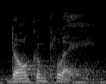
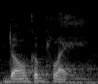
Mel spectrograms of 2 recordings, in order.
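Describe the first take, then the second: Both takes have the same delivery.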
